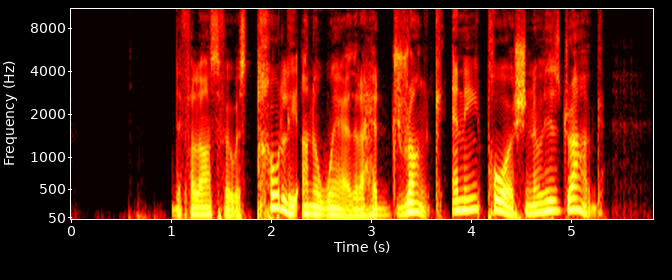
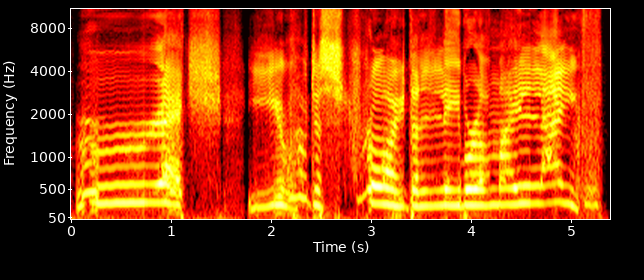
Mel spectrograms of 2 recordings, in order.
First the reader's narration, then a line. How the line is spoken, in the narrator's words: Cornelius's … he shrieked aloud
